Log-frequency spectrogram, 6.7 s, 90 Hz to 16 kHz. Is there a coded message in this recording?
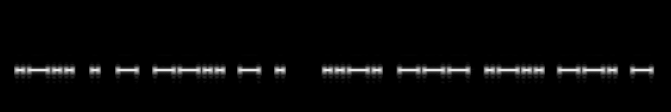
Yes: Morse code from 0.2 to 6.5 s, heard as a keyed tone, about 20 wpm, 630 Hz. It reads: LETZTE FOLGT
